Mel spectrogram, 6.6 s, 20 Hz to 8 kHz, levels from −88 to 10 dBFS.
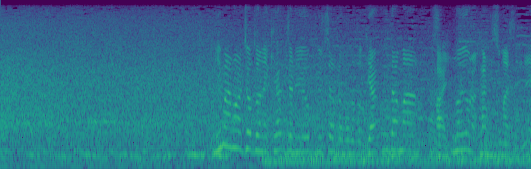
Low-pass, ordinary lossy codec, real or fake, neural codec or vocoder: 7.2 kHz; none; real; none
